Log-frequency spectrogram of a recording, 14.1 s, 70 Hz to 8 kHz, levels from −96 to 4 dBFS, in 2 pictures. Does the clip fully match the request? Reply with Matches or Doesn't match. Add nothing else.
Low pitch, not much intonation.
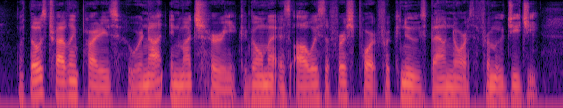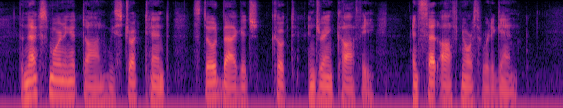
Matches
